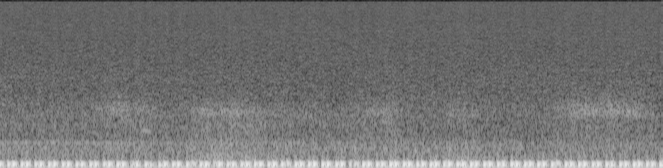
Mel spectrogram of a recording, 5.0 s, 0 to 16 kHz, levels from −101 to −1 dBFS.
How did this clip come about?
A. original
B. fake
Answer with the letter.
B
